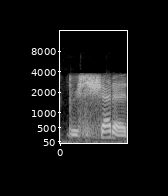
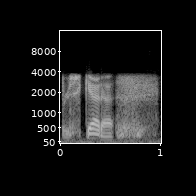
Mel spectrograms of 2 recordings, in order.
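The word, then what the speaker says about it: bruschetta: people pronounce it Bretta some people pronounce it more as it would be in Italian as brusketta um we asked the usage panel what they thought um most of them thought both forms are fine and when we asked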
